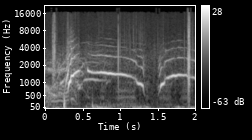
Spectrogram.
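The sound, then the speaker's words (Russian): Dog whining while waiting for food: drawn-out, high, wavering whines that sag in pitch, with a short sharper yelp or two in between. No talk. “Этот хищник – собака обыкновенная. Сигнал – ожидание пищи.”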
